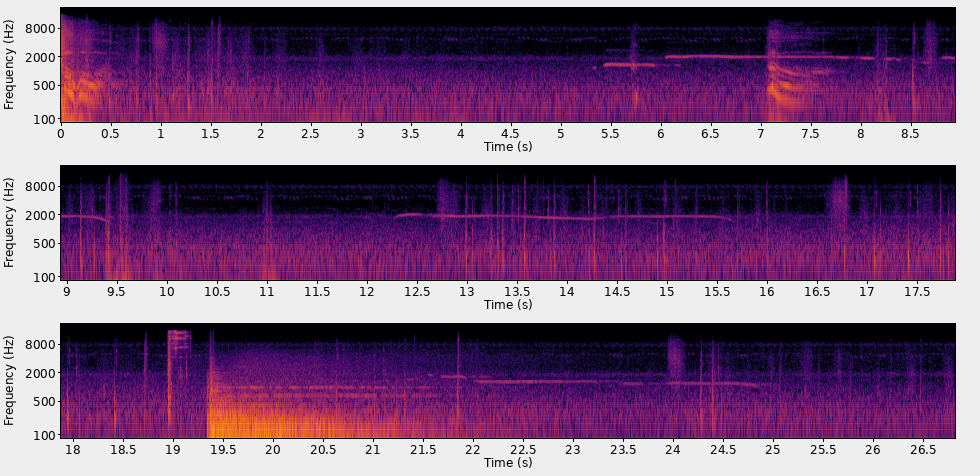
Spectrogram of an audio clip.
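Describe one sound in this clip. Soft footsteps tap on a stone floor.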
